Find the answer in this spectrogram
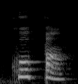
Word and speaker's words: copain: Alors, si on le regarde, il y a la première syllabe co et la deuxième qui est très longue. Pain. On a le son P et ici, on a ce 1 de main avec 3 lettres A-I-N.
